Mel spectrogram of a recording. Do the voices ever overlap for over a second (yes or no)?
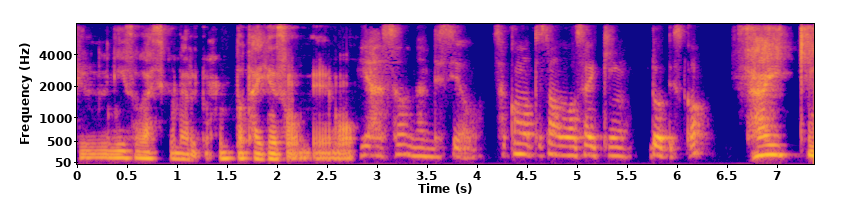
no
